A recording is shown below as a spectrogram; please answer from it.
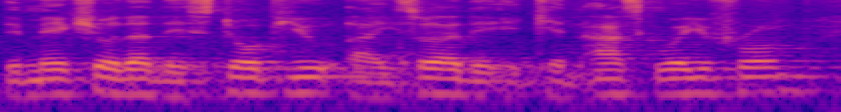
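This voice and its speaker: A young man with a Zimbabwean accent giving casual, halting interview answers peppered with "like". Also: mid-range voice, fairly even intonation, darkish tone, in a large hall, a little hiss or hum. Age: young adult. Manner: halting, repeats "like" constantly. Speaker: student athlete interviewee.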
